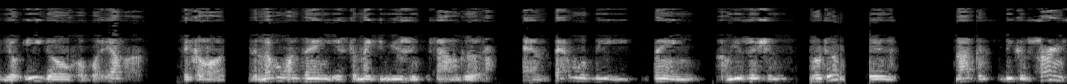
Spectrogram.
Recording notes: called into the show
